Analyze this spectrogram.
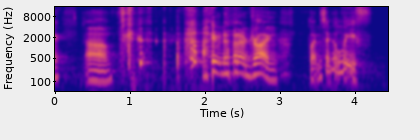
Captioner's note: laughs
